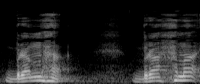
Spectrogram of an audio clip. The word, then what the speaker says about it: ब्रह्म: उच्चारणार्थं वदामि यत् यत्र हकारस्य अनन्तरं नकारः अस्ति चेत् तत्र परम्परया वयं नकारस्य उच्चारणं प्रथमतया वदामः न तु अनन्तरम् उदाहरणार्थम् अत्र चिह्नम् इति अस्ति चिह्नमिति न इति अनुक्त्वा चिह्नमिति अनुक्त्वा चिह्नं तथैव ब्रह्म इति न ब्रह्म इति परम्परा अस्ति प्रथा अस्तु अग्रे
